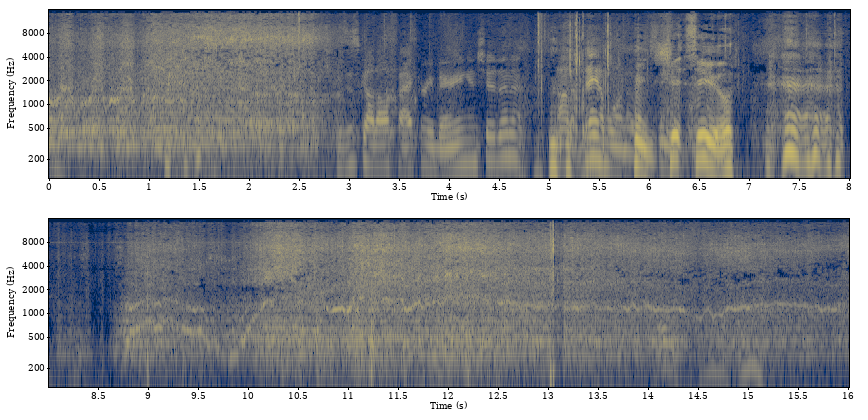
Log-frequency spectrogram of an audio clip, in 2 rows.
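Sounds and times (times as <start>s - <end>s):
toy car motor whining: 0.0s - 4.1s, 7.6s - 16.0s
hissing grind: 0.0s - 4.2s, 5.2s - 16.0s.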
